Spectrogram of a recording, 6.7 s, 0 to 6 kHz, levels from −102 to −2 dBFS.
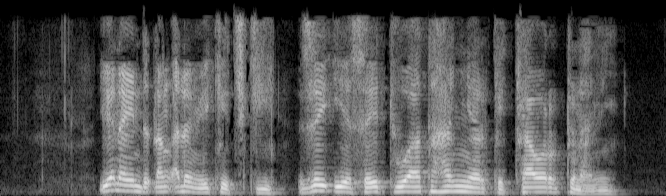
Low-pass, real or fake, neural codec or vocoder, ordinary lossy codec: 5.4 kHz; real; none; AAC, 24 kbps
